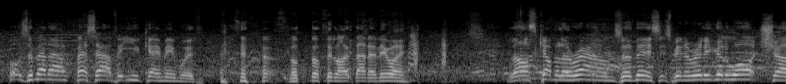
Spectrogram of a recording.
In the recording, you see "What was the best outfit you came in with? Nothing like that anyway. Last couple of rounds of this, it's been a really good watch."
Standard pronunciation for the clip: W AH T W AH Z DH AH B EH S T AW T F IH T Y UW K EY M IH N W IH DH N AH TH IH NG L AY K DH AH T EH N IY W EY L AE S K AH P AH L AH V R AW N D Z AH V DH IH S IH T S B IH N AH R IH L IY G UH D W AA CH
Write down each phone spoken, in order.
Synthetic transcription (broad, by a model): W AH T W AH Z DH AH B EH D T AW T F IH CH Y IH K EY M IH N W IH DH N AH TH IH NG L AY K DH AH T EH N IY W EY L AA S K AH P L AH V R AW N D Z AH DH IH S IH T S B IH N AH R IH L IY G UH D W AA CH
